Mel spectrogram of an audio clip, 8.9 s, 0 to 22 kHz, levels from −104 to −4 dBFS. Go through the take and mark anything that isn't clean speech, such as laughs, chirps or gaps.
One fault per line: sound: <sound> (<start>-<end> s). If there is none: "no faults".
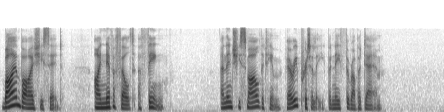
no faults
